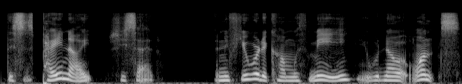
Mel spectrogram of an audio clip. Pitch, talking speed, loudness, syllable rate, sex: 195 Hz, 245 wpm, -18 LUFS, 5.3 syllables/s, female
